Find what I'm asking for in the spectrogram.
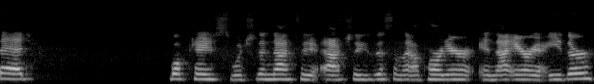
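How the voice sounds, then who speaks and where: Fairly high in pitch, a woman speaks at a moderate pace in a monotone, flat intonation, leaving long, frequent pauses. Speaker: gaming YouTuber. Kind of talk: casual gameplay commentary. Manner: halting, stumbling over words.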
